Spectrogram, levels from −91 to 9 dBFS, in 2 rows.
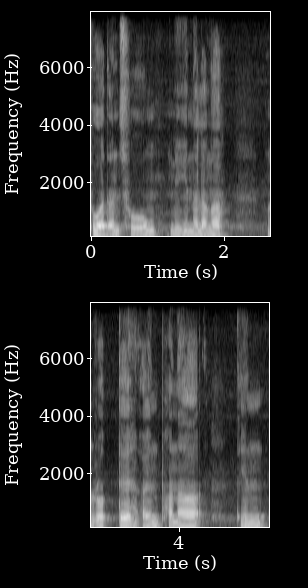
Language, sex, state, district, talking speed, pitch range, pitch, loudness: Mizo, male, Mizoram, Aizawl, 155 wpm, 100-110 Hz, 105 Hz, -18 LUFS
